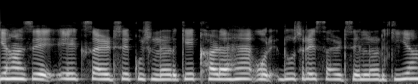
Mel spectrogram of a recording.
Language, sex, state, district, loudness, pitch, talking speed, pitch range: Hindi, female, Bihar, Patna, -14 LUFS, 240 Hz, 200 wpm, 230-250 Hz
